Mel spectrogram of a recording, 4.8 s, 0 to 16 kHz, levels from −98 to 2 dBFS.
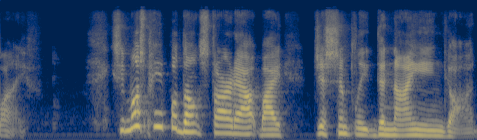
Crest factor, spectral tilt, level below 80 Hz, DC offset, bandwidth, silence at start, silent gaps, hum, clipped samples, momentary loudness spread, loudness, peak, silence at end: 18 dB; -5 dB/octave; -70 dBFS; under 0.1%; 12.5 kHz; 0 s; none; none; under 0.1%; 8 LU; -25 LUFS; -8 dBFS; 0 s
